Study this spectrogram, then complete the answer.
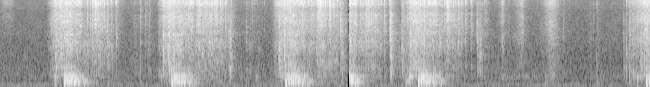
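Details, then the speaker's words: New Anbull chainsaw, first start with foot in the pad: about six scratchy recoil pulls, one a second, then a faint cough as fuel is drawn through lines, filter and carburetor; normal first-start priming. "oh did you hear that it finally coughed so it's pulled all of the gas through the gas lines and filter and everything and up to the carburetor and that was it just coughing acting like it wanted to"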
